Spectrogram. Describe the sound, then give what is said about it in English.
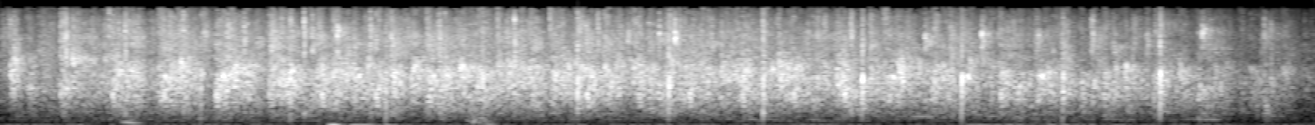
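A crowd claps steadily in sustained applause, dense and fairly loud throughout, with the many overlapping claps forming a continuous wash of sound before it begins to fade at the end. “Let's hear it.”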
